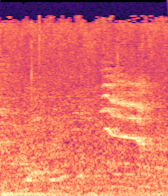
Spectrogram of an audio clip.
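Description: A newborn macaque infant gives one short, high-pitched, mewing cry that falls slightly in pitch, a little past a second in, over a low background rumble.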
